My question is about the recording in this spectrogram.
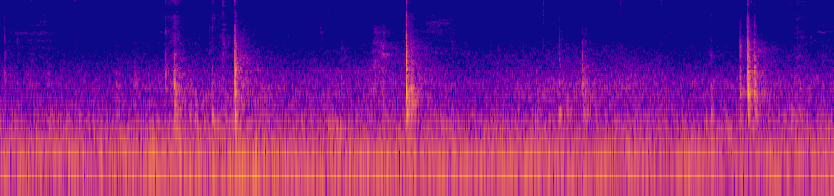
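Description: Phillips screwdriver working the plastic push-pin clips of a car's radiator cover to start them out: four sharp clicks, spaced one to three seconds apart, over a steady low hum.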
